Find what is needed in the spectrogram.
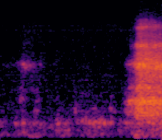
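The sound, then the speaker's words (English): A deep breath is drawn in during a guided breathing exercise. Quiet, faint breathy moments lead into a loud, airy inhale that swells near the end. “let's try it again. We'll do it three times. Deep breath in”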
